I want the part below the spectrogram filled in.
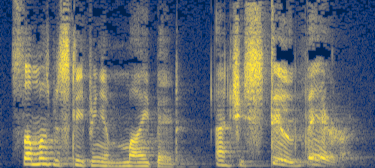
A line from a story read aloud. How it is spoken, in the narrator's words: exclaimed Baby Bear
